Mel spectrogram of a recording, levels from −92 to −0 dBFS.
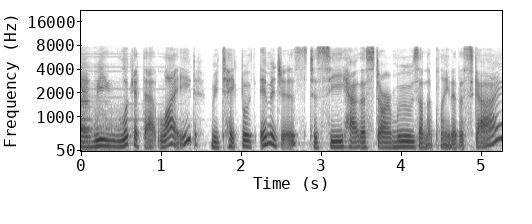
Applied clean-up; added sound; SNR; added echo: neural separator model SepFormer DNS4.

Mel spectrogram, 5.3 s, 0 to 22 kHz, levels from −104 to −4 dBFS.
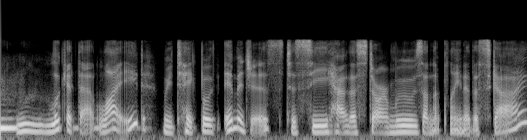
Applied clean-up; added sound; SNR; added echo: neural diffusion model UNIVERSE++.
